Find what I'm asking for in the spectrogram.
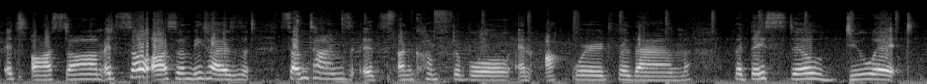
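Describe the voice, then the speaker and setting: A woman's voice: on the high side, steady tone, a little slow, faint music behind. A woman speaking casually and conversationally as a guest in an interview.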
